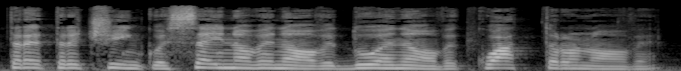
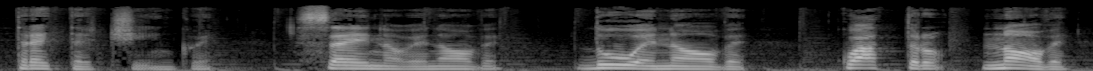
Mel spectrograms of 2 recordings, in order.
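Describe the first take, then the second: First: The number is read at normal speed. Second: The number is read more slowly.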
